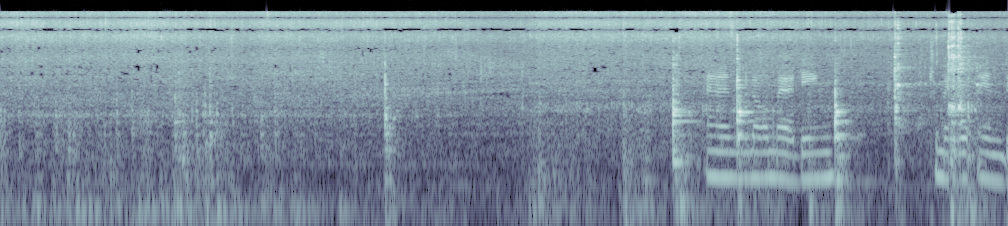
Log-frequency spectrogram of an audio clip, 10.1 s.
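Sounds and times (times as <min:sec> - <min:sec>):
food sizzling in hot oil: 0:00.0 - 0:10.0
wooden spatula scraping wok: 0:00.2 - 0:04.1.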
